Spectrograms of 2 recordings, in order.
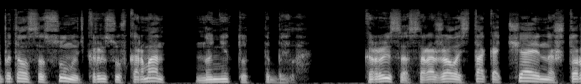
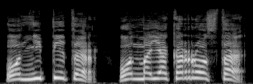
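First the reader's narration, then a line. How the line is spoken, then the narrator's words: Yelling. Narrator (Russian): завопил Рон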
